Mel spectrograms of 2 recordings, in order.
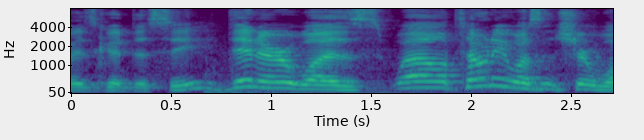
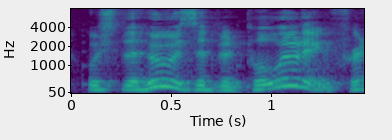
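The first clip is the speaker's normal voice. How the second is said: normal talking voice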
